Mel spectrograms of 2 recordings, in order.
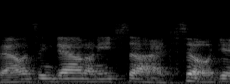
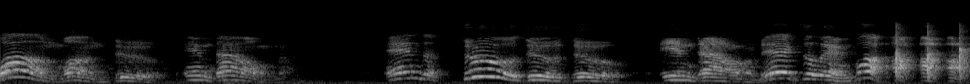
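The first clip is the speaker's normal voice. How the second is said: every number stretched out slowly; 4 semitones higher, 4 dB louder than usual. Leading a workout, the speaker counts reps in a Count from Sesame Street voice. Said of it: "Why do I sound like the Count from Sesame Street?".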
